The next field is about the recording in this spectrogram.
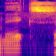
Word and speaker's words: Mx: I don't know how you pronounce that, but mix.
